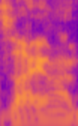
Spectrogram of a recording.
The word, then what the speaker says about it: Zion: You know it's Zion, not Zion, right?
